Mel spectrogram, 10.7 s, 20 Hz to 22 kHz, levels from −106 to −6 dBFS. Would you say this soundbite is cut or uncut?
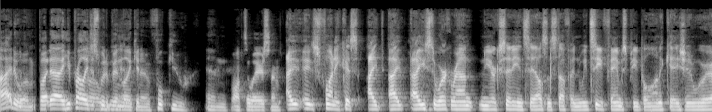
uncut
